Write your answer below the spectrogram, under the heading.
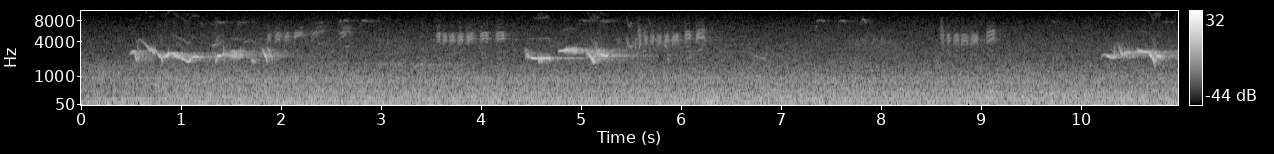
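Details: Mistle thrush, Turdus viscivorus: short whistled phrases with a fluty, slightly warbling quality, three spaced a few seconds apart. Faint high chirps from other birds and a steady low rumble of background noise underneath.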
